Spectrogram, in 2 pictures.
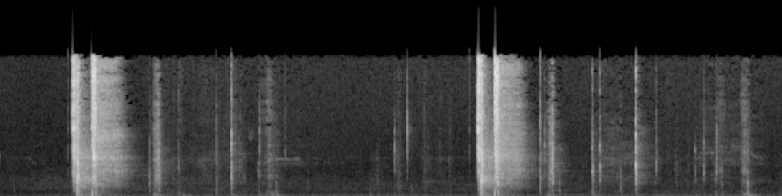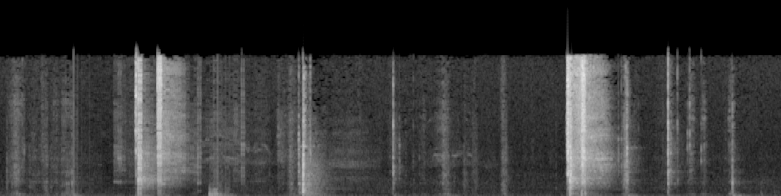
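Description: Makita pneumatic nailer firing nails into MDF: a series of sharp shots a few seconds apart, some in quick pairs.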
